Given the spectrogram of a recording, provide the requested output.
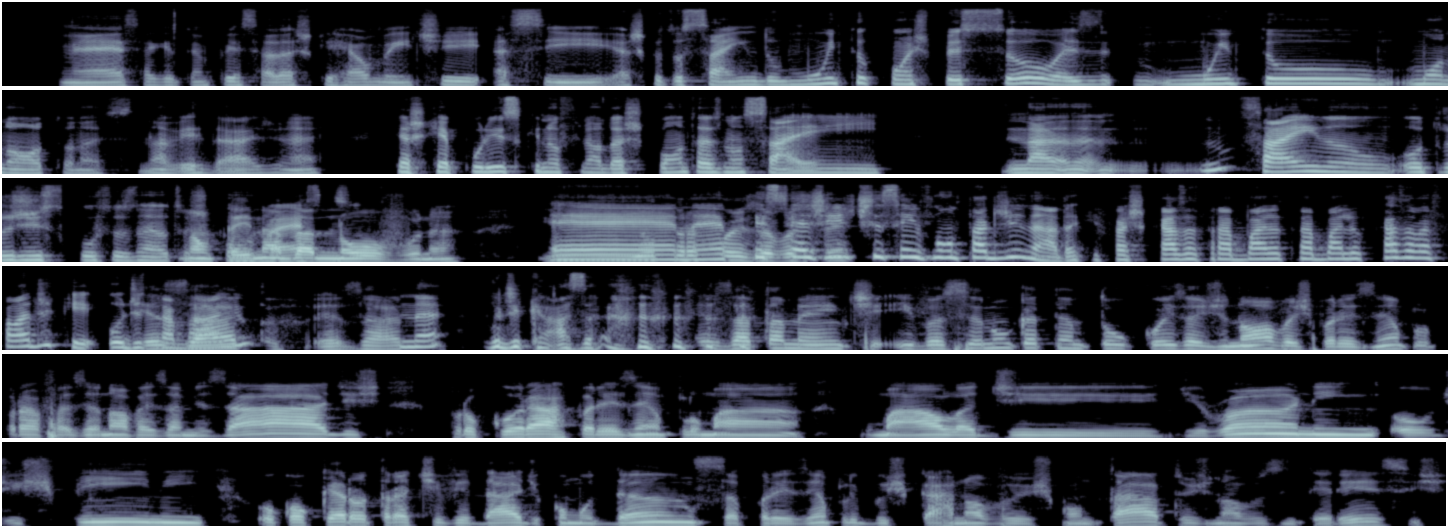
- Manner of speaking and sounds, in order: laugh; tapping
- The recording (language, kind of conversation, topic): Portuguese, advice, Como posso lidar com a dificuldade de fazer novas amizades na vida adulta?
